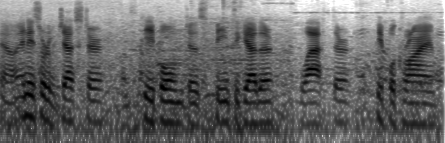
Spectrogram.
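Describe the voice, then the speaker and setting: A man's voice: medium pitch, flat delivery, a little fast. A man being interviewed as a guest, chatting casually and informally on a busy city street. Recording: noisy outdoor city street with traffic.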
